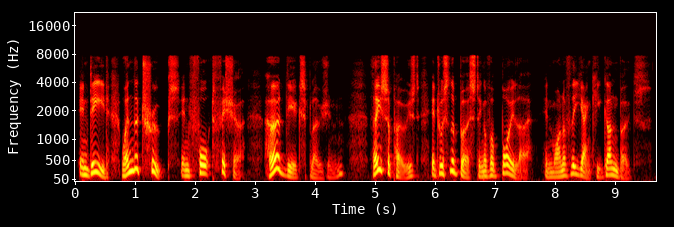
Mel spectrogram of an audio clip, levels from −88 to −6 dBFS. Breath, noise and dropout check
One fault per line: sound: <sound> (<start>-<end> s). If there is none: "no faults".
no faults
